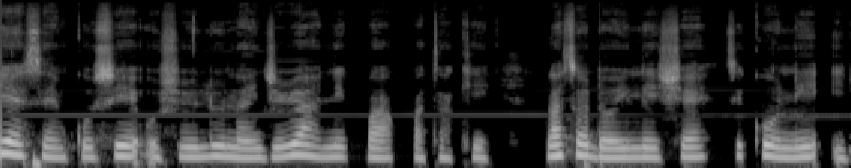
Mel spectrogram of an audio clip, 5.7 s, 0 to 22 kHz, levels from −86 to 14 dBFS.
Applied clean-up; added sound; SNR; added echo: classical method spectral subtraction.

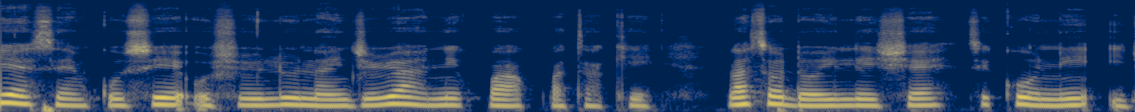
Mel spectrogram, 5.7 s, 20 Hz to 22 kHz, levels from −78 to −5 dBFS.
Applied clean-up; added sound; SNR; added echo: none; none; none; none.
